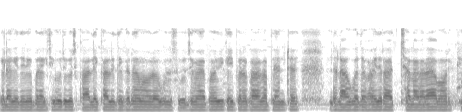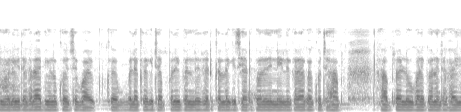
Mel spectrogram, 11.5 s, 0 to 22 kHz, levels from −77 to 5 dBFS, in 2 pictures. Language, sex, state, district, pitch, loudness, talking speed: Hindi, male, Chhattisgarh, Rajnandgaon, 95 Hz, -35 LUFS, 315 wpm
